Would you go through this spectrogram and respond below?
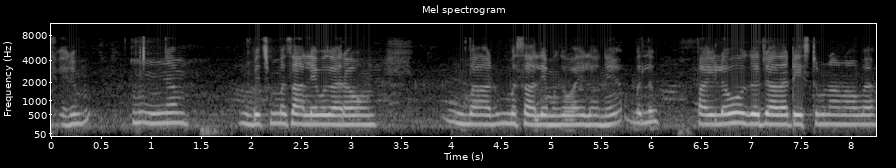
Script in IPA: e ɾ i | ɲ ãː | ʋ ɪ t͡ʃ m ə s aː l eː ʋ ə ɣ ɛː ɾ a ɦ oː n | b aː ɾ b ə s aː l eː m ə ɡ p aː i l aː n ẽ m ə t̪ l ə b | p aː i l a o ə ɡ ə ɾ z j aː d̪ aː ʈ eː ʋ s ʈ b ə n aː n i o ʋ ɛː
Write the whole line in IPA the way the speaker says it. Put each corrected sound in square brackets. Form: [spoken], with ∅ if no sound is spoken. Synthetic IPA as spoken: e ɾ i | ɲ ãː | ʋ ɪ t͡ʃ m ə s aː l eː ʋ ə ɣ ɛː ɾ a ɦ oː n | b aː ɾ [m] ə s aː l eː m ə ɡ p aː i l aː n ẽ m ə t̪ l ə b | p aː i l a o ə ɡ ə ɾ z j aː d̪ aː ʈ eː [∅] s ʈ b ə n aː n [a] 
